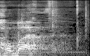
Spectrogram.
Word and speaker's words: hobat: Yang pertama itu biasa disebutkan kata hobat. A-nya panjang. Iya, A-nya panjang. Hobat begitu.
